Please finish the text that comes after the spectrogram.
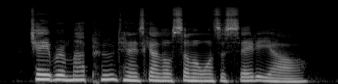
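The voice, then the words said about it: Cutesy country girl accent. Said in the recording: “a little country accent ... give me the country girl ... it's a country girl accent. Cute thing.”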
